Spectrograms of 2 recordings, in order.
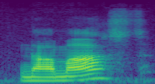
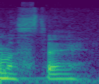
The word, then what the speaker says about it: namaste: good you look healthy take care of yourself namas did I say it right Namaste Namaste Namaste what does namaste mean uh you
